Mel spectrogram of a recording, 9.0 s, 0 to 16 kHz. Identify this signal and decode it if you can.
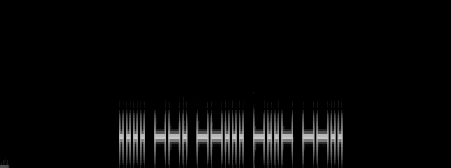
Morse code, heard as a keyed tone, about 17 wpm, 700 Hz. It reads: HG7XZ
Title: DXCC-100 Call Signs - 5 Characters - 17wpm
